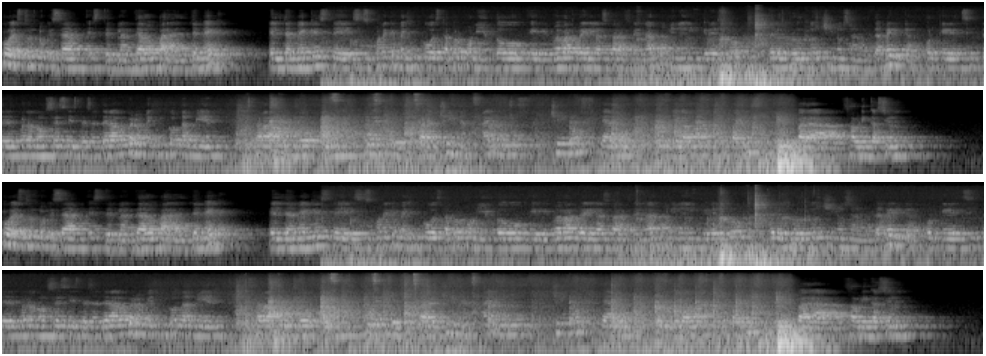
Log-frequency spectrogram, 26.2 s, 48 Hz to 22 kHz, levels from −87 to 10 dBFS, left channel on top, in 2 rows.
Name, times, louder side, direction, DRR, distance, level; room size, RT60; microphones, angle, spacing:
voice 1, 0.0-2.9 3.6-9.9 10.2-16.0 16.3-20.1 20.4-23.2 23.7-25.1, equal, 75° left, -1 dB, 2.5 m, -27 dB
sound 1, 4.2-23.6, equal, 45° right, 2.4 m, -28 dB
8.7 x 5.3 x 6.2 m, 1.3 s
head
